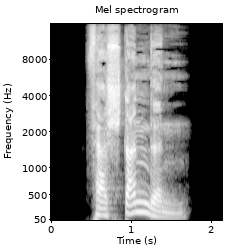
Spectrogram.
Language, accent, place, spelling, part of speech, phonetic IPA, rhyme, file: German, Germany, Berlin, verstanden, verb, [fɛɐ̯ˈʃtandn̩], -andn̩, De-verstanden.ogg
- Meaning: past participle of verstehen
